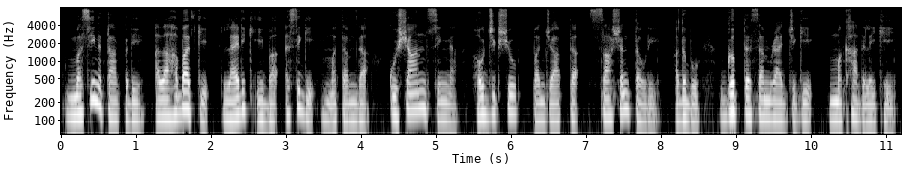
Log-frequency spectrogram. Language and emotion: Manipuri, neutral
